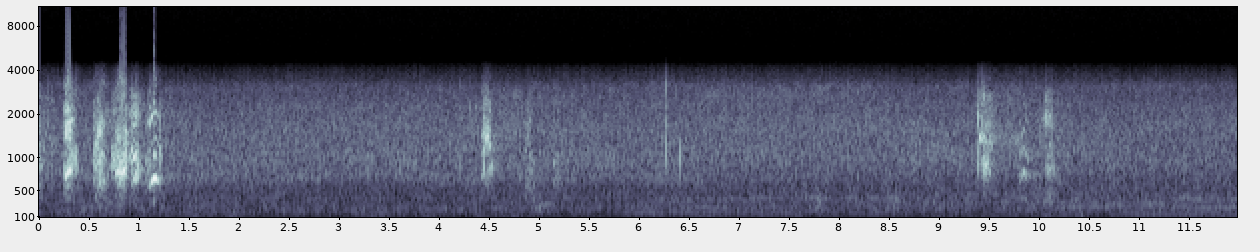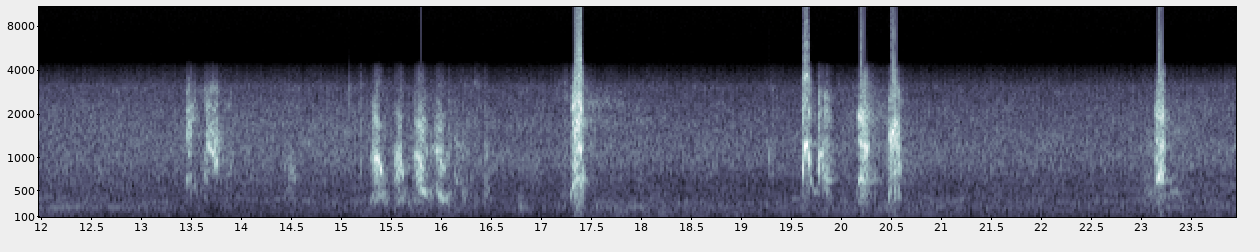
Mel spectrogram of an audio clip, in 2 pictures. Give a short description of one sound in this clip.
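Dogs bark in short bursts close by.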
